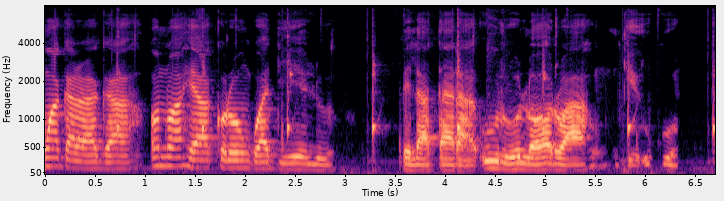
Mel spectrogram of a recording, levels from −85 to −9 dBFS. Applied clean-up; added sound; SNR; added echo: none; Drip; 13 dB; none.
